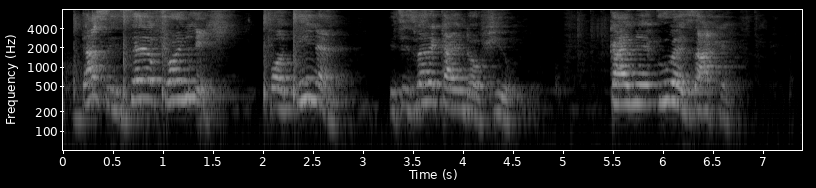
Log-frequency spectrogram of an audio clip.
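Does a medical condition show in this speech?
No.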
